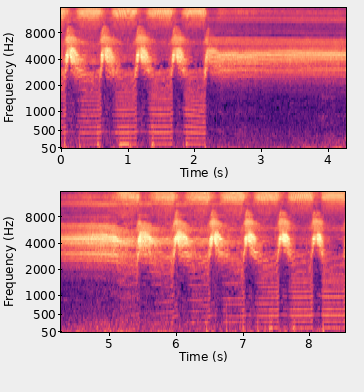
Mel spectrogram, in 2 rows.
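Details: Cicada calls recorded in 2023: steady shrill buzzing drone beneath bursts of rapid throbbing pulses, about two per second, which break off for several seconds and then return.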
